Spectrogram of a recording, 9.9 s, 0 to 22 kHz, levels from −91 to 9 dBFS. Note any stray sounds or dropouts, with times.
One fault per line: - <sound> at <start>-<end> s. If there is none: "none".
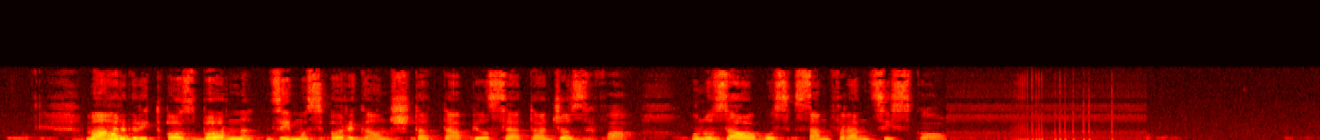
- squeak at 7.5-8.4 s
